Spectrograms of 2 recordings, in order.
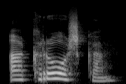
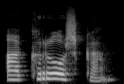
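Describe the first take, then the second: First: The first vowel sounds like 'a'. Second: The same.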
